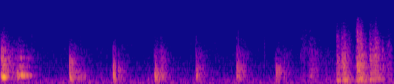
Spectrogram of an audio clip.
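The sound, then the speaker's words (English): A slow, steady series of dull thuds on the wooden door of a frame house in town, evenly spaced, ending in a louder, busier clatter like the door being handled. “You're the only fella new enough in town to knock on the door before coming in.”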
